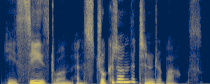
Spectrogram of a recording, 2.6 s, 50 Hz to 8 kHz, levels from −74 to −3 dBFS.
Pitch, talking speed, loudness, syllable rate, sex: 155 Hz, 230 wpm, -17 LUFS, 5.3 syllables/s, male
